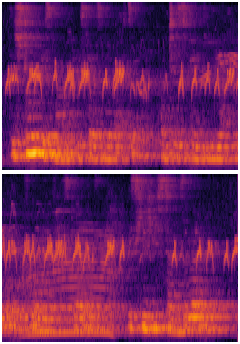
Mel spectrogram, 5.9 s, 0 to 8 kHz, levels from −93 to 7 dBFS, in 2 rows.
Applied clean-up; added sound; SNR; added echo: none; Livestock, farm animals, working animals; 10 dB; reverberation time 1.1 s.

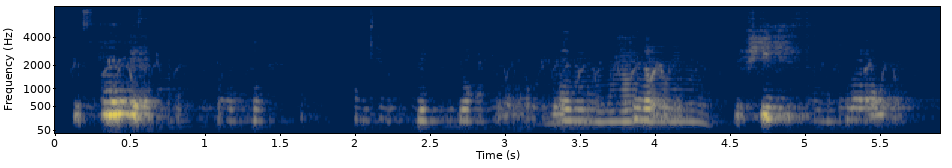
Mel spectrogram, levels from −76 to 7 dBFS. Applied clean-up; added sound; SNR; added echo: neural mask model DeepFilterNet 3.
